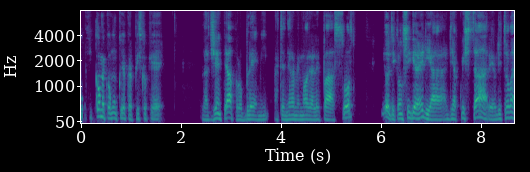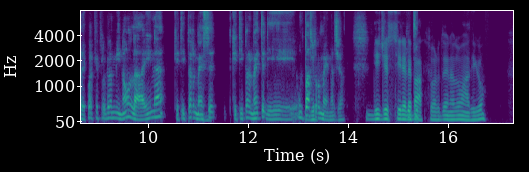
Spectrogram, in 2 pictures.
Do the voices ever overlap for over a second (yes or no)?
no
